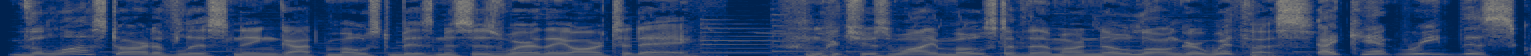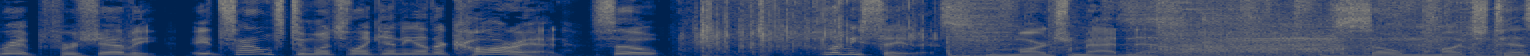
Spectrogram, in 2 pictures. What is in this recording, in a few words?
Commercial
